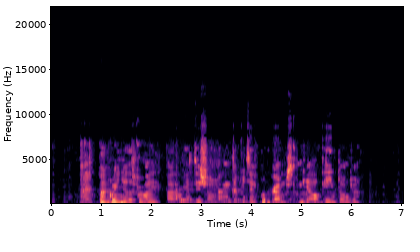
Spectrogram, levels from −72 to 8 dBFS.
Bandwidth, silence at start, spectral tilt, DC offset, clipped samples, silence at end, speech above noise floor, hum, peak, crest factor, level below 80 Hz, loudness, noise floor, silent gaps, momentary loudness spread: 10 kHz; 0.6 s; -4 dB/octave; under 0.1%; under 0.1%; 0.9 s; 43 dB; none; -2 dBFS; 20 dB; -54 dBFS; -20 LUFS; -63 dBFS; none; 15 LU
